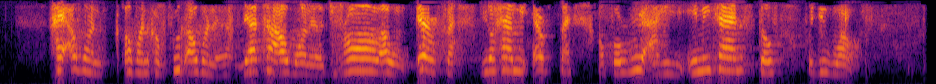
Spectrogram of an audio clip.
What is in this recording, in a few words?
voicemail; For A Good Claus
